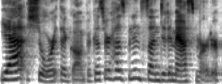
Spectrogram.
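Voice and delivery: usual speaking voice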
